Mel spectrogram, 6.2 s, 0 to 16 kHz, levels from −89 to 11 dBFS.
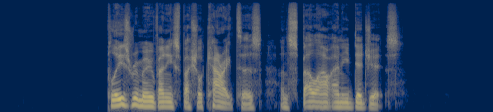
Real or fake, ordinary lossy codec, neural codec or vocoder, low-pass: fake; none; vocoder, 44.1 kHz, 128 mel bands every 512 samples, BigVGAN v2; 14.4 kHz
